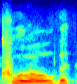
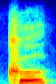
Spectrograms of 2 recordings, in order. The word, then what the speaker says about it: could: don't want to say cool okay so take the L out it's only could could almost almost so let's uh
